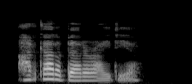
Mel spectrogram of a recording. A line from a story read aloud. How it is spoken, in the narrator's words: her voice softened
